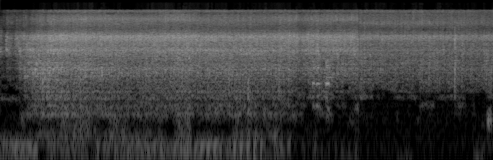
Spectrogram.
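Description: Chopped onion frying in hot oil in a wok, a loud, steady hiss and sizzle that stays close and constant throughout, with faint clicks in the background.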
